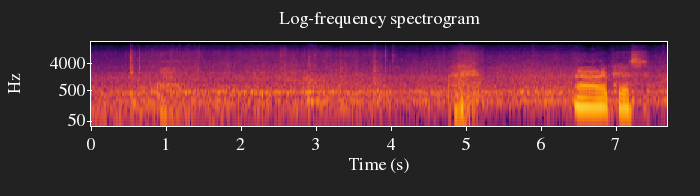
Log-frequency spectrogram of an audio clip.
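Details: Agitated honey bee colony removed from a house wall on the first cutout day, March 6, as darkness fell. A steady buzzing drone runs throughout, ending with a loud human vocal outburst near the close.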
